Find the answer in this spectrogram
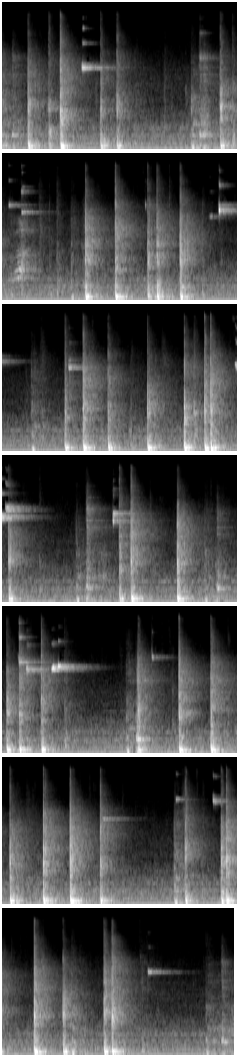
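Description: A basketball bouncing on a hardwood court over and over in an uneven rhythm during a shooting drill, with shots off the backboard. Sneakers squeak in short, high chirps on the wooden floor.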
